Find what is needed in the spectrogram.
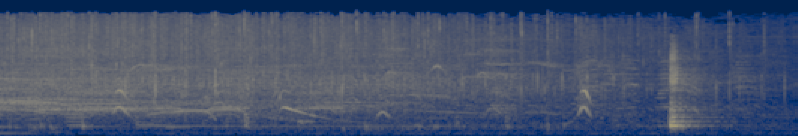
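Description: A live concert audience cheering, whooping and applauding as the last chord of a song dies away, the crowd noise gradually fading. One short loud shout or burst cuts through about nine seconds in.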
